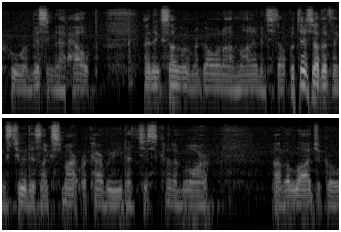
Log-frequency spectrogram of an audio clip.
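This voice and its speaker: An older man with a stuffy nose, talking casually to his webcam at home, halting with many fillers and restarts. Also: low-pitched, dark tone, dull audio, slight background noise. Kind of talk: casual talk to camera. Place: small room at home, indoors. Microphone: webcam close up.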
